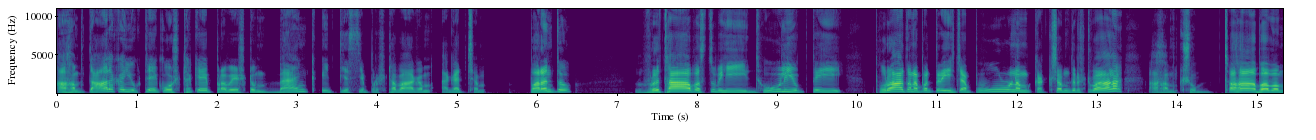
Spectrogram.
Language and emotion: Sanskrit, disgusted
